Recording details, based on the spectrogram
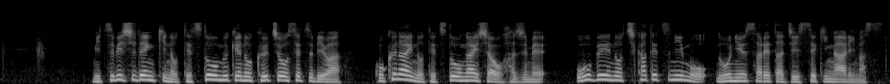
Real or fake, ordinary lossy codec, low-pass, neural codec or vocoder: real; MP3, 48 kbps; 7.2 kHz; none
